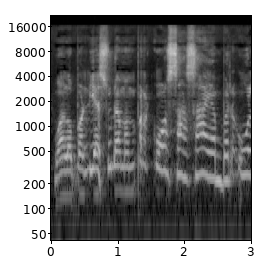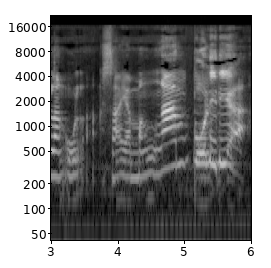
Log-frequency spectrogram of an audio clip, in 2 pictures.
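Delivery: slow, wailing cry, pitch breaking high; a daughter crying out that she forgives her father; crying out forgiveness. Acted. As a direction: sob it out painfully, dragging every word. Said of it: "Sampai kesakitan dia ngomong gitu".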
